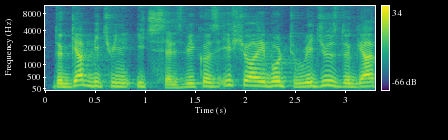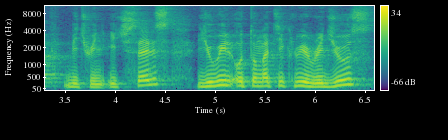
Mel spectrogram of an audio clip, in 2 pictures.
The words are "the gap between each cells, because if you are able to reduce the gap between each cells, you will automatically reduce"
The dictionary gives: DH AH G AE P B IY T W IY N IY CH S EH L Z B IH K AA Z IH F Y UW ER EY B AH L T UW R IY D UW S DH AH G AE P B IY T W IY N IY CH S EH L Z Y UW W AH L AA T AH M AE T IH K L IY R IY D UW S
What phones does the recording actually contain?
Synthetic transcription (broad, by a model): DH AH G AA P B IY T W IY N IY CH S EH L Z B IH K AA Z IH F Y UW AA EY B AH L T UW R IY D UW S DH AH G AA P B IY T W IY N IY CH S EH L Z Y UW W AH L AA T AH M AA T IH K L IY R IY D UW S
